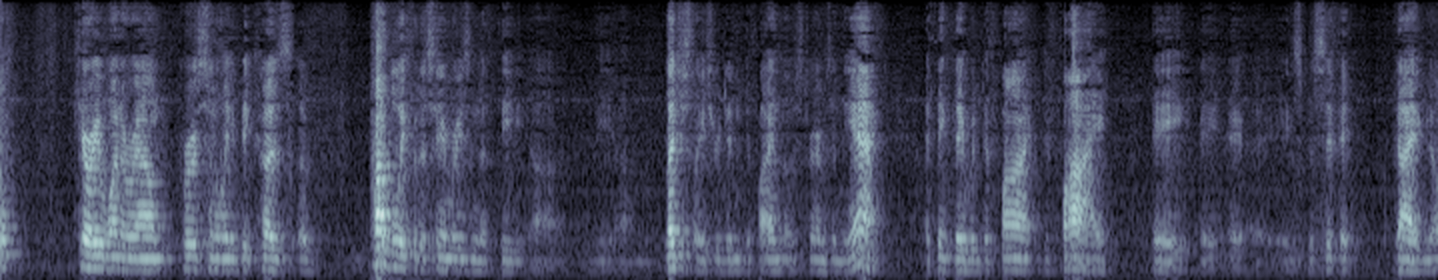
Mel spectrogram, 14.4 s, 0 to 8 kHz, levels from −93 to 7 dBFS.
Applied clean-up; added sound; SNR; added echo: none; none; none; none.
